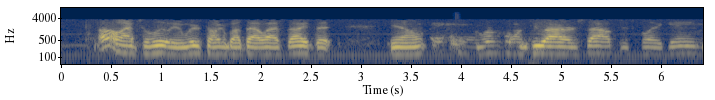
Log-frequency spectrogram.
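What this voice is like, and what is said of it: Hoarse, nearly lost voice. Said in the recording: “my voice is about gone from screaming and hollering”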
